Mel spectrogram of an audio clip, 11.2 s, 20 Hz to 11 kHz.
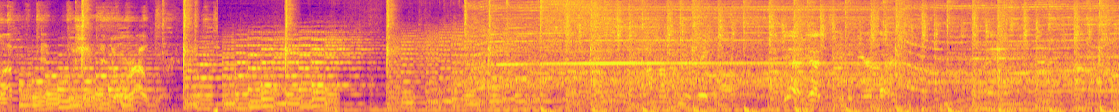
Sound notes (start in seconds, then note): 5.5 engine noise over the pilots' conversation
